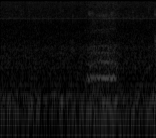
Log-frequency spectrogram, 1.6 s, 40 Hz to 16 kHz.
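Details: A 4-year-old male silver Bengal cat gives a short, quiet, level meow, talking back after being scolded for biting.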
